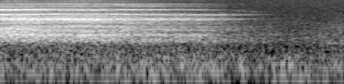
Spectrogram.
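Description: A long audible exhale through the mouth, a breathy hiss that fades out after about a second and a half.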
